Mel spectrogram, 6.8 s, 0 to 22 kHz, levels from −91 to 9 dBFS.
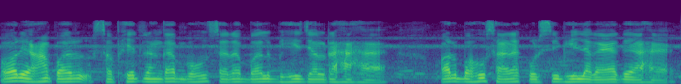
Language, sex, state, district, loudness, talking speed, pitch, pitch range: Hindi, male, Jharkhand, Palamu, -18 LUFS, 185 wpm, 130 Hz, 125-140 Hz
